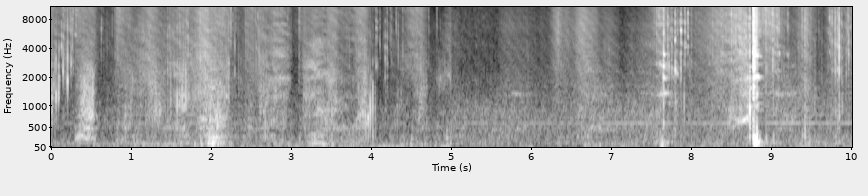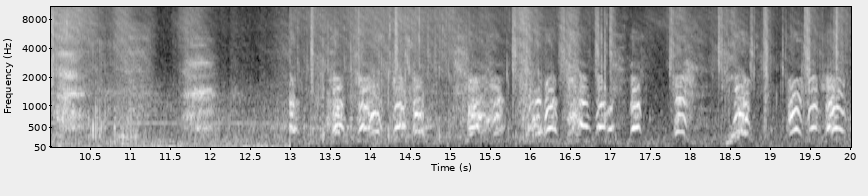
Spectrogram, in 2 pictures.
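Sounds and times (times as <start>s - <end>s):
dog barking and yipping: 13.0s - 20.0s.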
